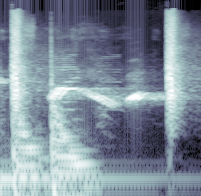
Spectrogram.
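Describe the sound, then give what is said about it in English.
A wolf whistle glides high and then dips, followed by a short second note, sounding over a thumping beat with sharp percussion hits. “Damn, that ass fat had to whistle like.”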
